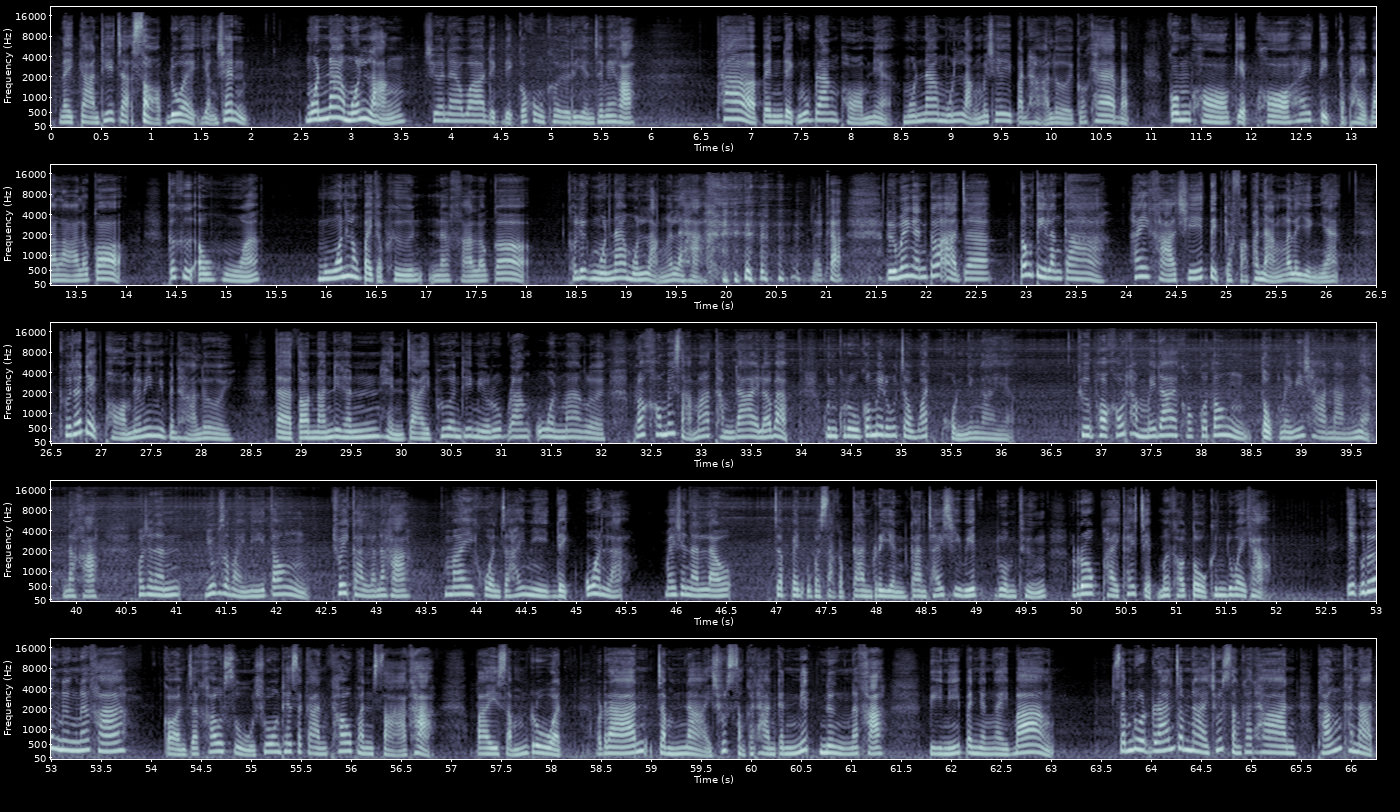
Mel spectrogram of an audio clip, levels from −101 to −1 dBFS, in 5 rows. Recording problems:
traffic noise; faint; throughout; 30 dB below the speech

